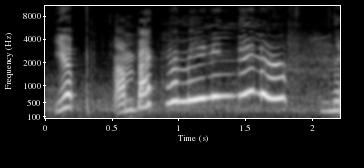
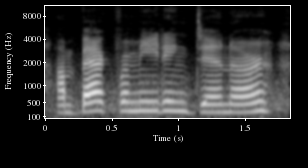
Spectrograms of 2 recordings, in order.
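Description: First: Much higher, sustained silly pitch. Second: Said in the usual way. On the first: Pretend. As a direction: say it way up high, playfully. Repeats line in a silly voice.

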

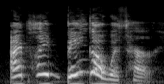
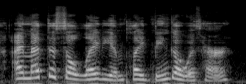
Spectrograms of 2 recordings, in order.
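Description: First: High, loud, indignant protest; defensive. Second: Said in the usual way. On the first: Acted. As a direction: insist hotly, voice jumping up. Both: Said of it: "he said defensively".

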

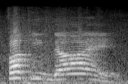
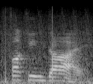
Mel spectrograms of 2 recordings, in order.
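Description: First: Slow, loud, raised demand; pissed-off shout. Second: Said in the usual way. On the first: Real, not acted. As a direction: shout it slowly in real anger. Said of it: "I'm getting fucking pissed off now".

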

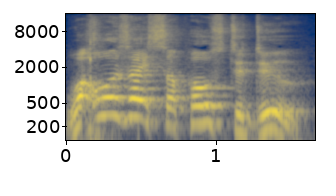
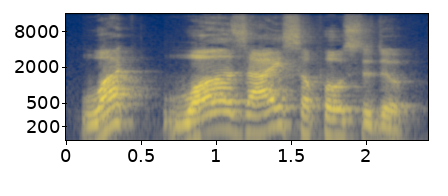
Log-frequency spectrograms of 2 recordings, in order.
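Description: First: Slow, higher, exasperated question; exasperated demo. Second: Said in the usual way. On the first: Shown as a demonstration. Teacher models the past-tense line, slow and exasperated. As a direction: ask it as if baffled. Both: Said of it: "am을 was로 바꿔주면 돼요".

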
